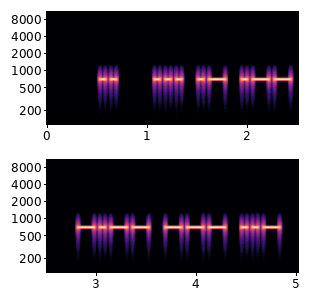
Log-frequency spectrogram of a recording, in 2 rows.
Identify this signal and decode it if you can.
Morse code, heard as a keyed tone, about 22 wpm, 700 Hz. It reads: I SAW YOU
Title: Sentences from Top 1000 Words - Review Part 5 - 22wpm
